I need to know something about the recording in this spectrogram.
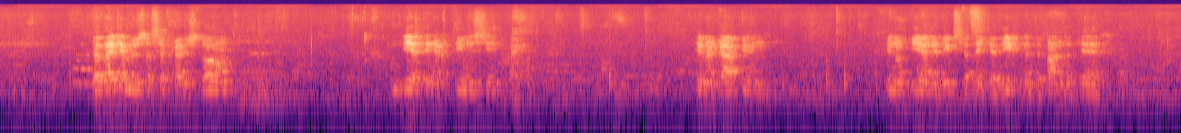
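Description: An elderly man speaks calmly into a microphone, heard through loudspeakers.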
